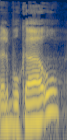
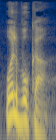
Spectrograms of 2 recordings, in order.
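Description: First: "البكاء" with a long final aa closed by a glottal stop; elongated ending. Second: "والبكاء" ending on a plain aa, no hamza; shortened ending. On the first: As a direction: draw out the aa in "البكاء" and sound the hamza. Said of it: "فيها لغة بالمد". ("البكاء" بمدّ الألف ونطق الهمزة) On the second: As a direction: drop the glottal stop at the end of "والبكاء". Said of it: "بالق-، بالقصر". ("والبكاء" بالقصر دون همزة) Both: Shown as a demonstration.

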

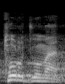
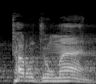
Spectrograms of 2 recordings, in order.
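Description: First: ترجمان said "turjuman", with a u after the t; damma on ta. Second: ترجمان said "tarjuman", with an a after the t; fatha on ta. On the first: Preacher shows the other reading, ترجمان as "turjuman". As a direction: round the first vowel of ترجمان to "tur". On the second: Preacher shows a variant reading, ترجمان as "tarjuman". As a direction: open the first vowel of ترجمان to "tar". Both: Shown as a demonstration. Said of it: "بفتح التاء وضمها".

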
